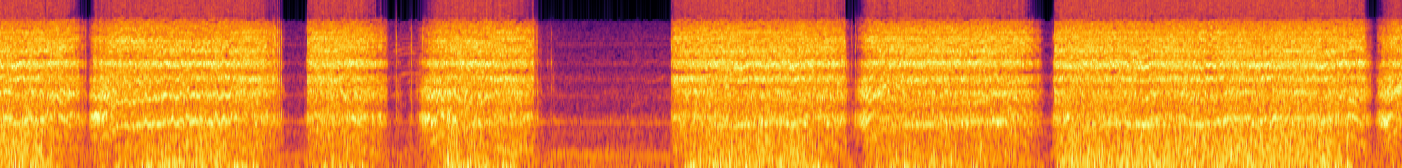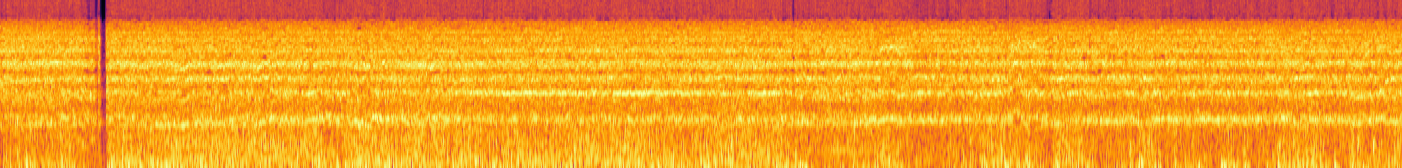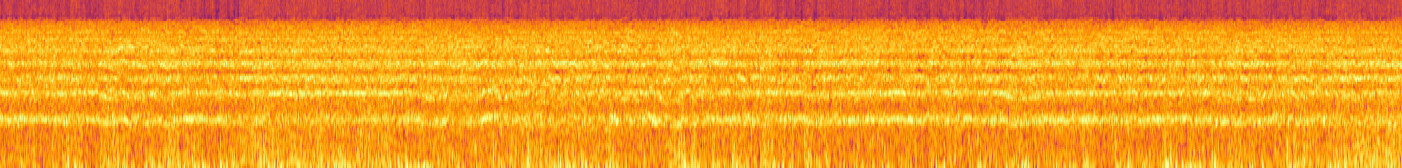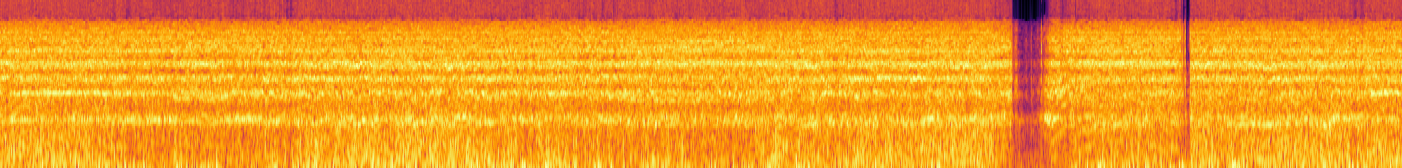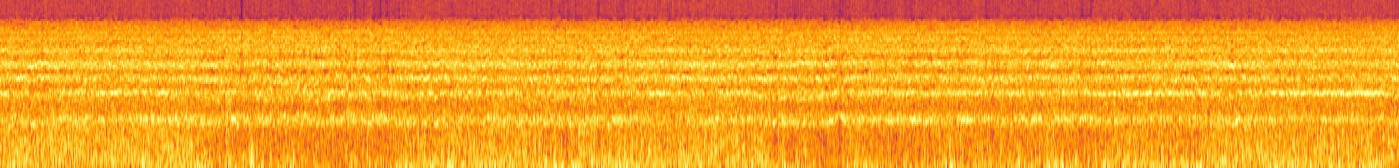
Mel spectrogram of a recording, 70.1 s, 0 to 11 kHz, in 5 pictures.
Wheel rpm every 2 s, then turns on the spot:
140, 50, 40, 100, 140, 160, 170, 130, 220, 230, 230, 230, 230, 230, 230, 230, 210, 230, 230, 230, 230, 230, 220, 220, 200, 180, 120, 200, 220, 220, 220, 220, 230, 230, 230.
none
